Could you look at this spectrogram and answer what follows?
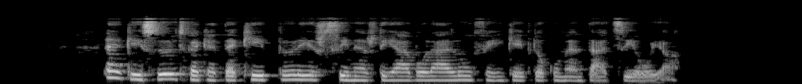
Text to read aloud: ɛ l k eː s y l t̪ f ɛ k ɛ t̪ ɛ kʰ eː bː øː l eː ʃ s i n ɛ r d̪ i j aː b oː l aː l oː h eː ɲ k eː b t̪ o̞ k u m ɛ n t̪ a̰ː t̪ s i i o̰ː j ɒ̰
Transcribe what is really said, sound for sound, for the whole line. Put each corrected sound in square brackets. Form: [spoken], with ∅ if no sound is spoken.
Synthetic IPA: ɛ l k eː s y l t̪ f ɛ k ɛ t̪ ɛ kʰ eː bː øː l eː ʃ s i n ɛ r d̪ i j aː b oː l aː [lː] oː [f] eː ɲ k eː b [d̪] o̞ k u m ɛ n t̪ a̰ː t̪ s i [j] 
